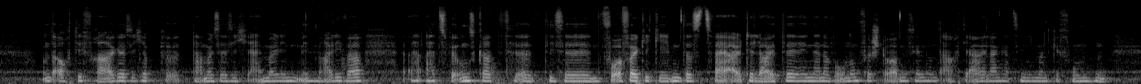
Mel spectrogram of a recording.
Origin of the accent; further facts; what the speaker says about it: Austria; Oder bei uns in Österreich sagt man überhaupt, wer ist schuld?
